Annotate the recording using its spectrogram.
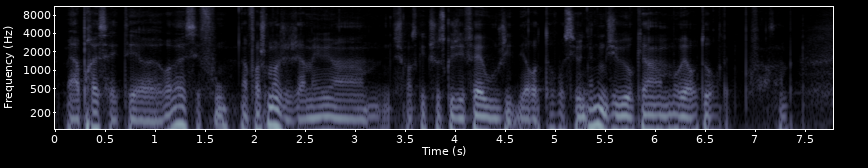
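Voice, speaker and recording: A man talks at a very fast pace with a very deep, low pitch. His tone is dark and mellow, with ordinary pitch variation. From Switzerland, Geneva. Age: 40s. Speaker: documentary director and producer. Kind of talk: casual interview.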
